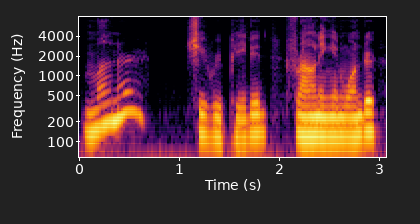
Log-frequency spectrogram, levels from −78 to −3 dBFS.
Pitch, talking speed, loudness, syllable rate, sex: 145 Hz, 115 wpm, -16 LUFS, 4.5 syllables/s, male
